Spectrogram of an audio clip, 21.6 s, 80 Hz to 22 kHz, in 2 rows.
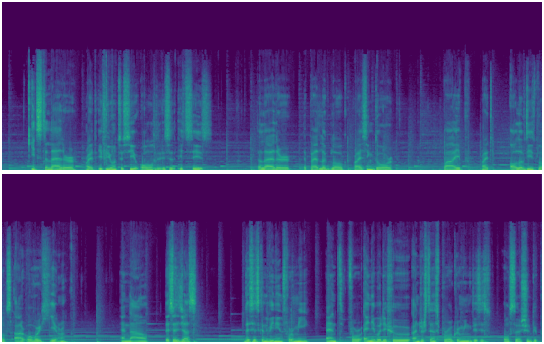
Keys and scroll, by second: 1.8-3.4 typing, 4.7 ctrl+w, 7.5-10.9 typing, 12.2-13.4 typing.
